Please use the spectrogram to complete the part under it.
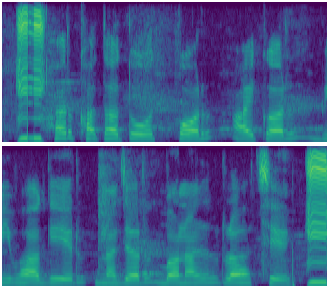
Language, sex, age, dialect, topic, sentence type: Magahi, female, 18-24, Northeastern/Surjapuri, banking, statement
